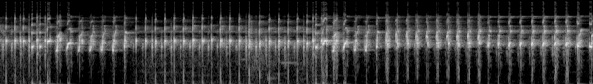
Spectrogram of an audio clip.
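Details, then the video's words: Active competition lovebird delivering a long ngekek: grating, rapid chatter notes strung into an unbroken trill, growing steadier and more even in the second half. "LOVEBIRD NGEKEK DAN NGETIK AKTIF"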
